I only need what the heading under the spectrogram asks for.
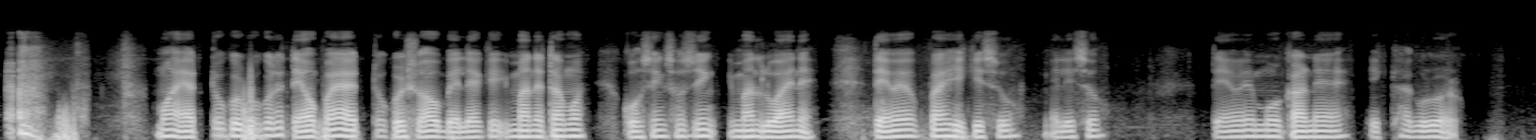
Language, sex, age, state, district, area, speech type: Assamese, male, 18-30, Assam, Sivasagar, rural, spontaneous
